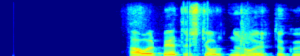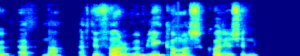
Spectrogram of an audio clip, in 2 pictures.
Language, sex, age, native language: Icelandic, male, 40-49, Icelandic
